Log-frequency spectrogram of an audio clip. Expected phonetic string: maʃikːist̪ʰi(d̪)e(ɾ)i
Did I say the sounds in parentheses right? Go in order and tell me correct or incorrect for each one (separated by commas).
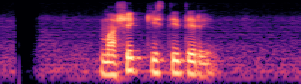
incorrect, correct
